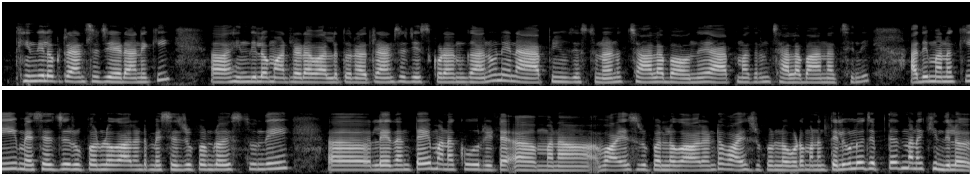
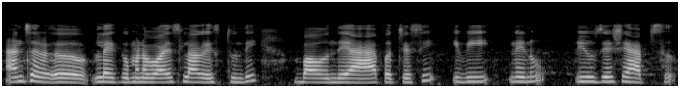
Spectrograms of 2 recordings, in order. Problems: none marked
